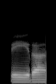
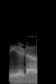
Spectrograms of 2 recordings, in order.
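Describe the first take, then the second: First: पेरा with plain r; wrong r. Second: पेड़ा with a retroflex flap; correct ड़. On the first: Teacher showing the error, पेरा with plain r. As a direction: say पेरा with tapped r. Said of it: "नहीं होता". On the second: Teacher correcting it, पेड़ा with retroflex sound. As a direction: curl the tongue in पेड़ा. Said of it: "होता है". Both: Shown as a demonstration.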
